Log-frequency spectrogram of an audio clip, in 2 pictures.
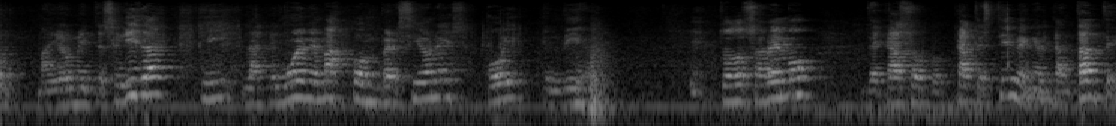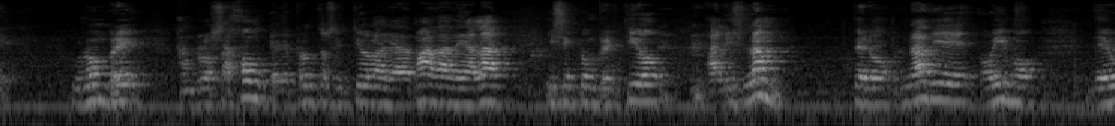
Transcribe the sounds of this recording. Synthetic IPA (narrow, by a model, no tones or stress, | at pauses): maʝo̞ɾmẽnt̪e̞se̞ɣ̞iðailake̞mwe̞β̞e̞mahko̞mbe̞ɾsjo̞ne̞s | o̞jend̪ia | t̪o̞ðo̞saβ̞e̞mo̞ | ðe̞kasokoŋkat̪e̞st̪ileŋelkant̪ant̪ḛ | unõmbɾe̞ | aŋɡlo̞saxo̞ŋke̞ðe̞pɾo̞nt̪o̞sint̪jo̞laʎamaðaðeala | ise̞ko̞mbiɾt̪jo̞alizlam | pe̞ɾonaðje̞o̞imo | ðe̞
